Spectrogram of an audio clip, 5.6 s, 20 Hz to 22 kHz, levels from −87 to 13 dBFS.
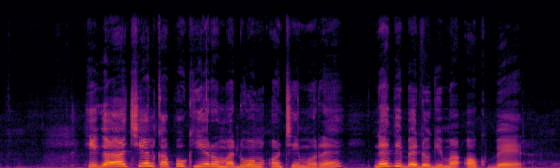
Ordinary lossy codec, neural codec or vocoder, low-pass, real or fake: none; none; 19.8 kHz; real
